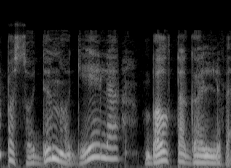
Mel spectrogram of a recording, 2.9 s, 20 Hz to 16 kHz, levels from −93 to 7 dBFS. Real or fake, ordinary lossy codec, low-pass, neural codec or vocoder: real; Opus, 24 kbps; 7.2 kHz; none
